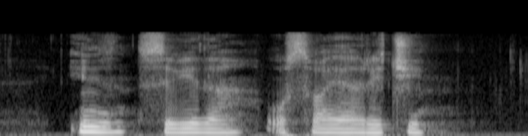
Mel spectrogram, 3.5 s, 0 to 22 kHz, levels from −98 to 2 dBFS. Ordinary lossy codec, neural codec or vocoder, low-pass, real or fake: none; none; none; real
